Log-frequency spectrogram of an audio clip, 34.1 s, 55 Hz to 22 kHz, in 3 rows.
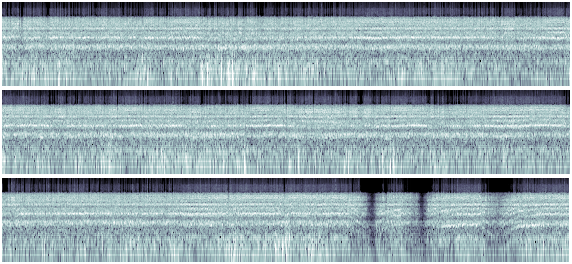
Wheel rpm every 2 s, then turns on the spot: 240, 230, 220, 230, 230, 230, 230, 230, 230, 220, 220, 230, 230, 220, 200, 100, 160.
none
